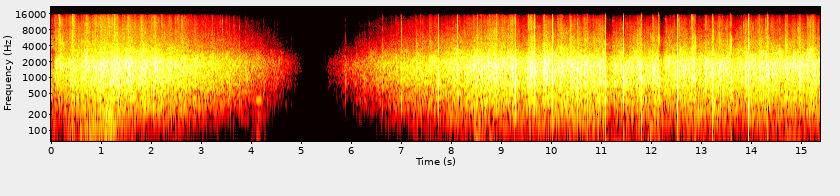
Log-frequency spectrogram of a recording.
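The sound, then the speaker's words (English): A crowd claps steadily, the applause fading to silence for a moment before swelling back up into dense, sustained clapping with sharp individual claps standing out. “We will give them another round of applause at the end of the act”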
